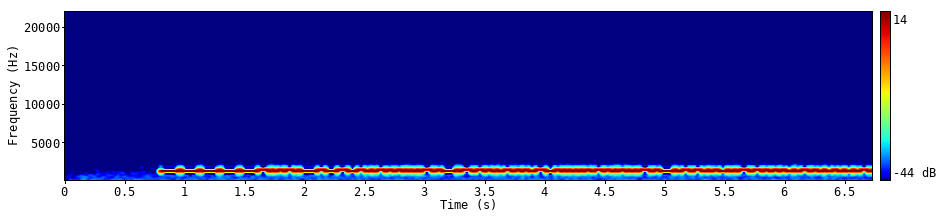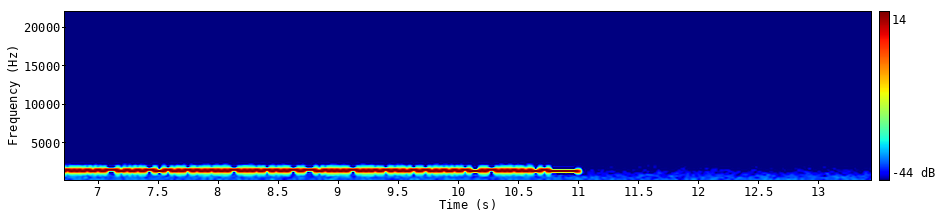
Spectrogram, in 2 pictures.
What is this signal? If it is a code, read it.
RTTY (45.45 baud, 170 Hz shift), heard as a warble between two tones, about 1360 Hz centre. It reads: MON REVE ALORS DEVANCE LAPPARITION DES ETRES ANIMES.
